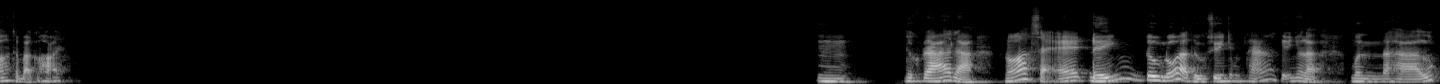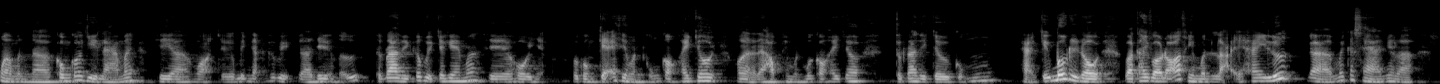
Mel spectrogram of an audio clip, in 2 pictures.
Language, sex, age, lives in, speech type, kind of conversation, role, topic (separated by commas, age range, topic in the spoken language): Vietnamese, male, 20-24, Vietnam, conversation, advice, user, Làm thế nào để giảm thói quen mua sắm bốc đồng khiến bạn hối hận?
